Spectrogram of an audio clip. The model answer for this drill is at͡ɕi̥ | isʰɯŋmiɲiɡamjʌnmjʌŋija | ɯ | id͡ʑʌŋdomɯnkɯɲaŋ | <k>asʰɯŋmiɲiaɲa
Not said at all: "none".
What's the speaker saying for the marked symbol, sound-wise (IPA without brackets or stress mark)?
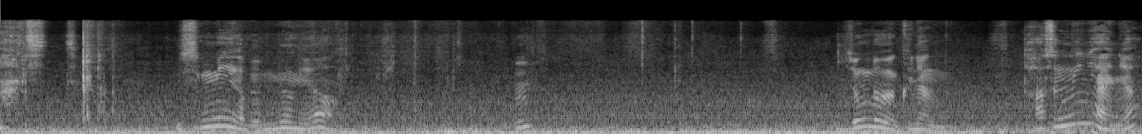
t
